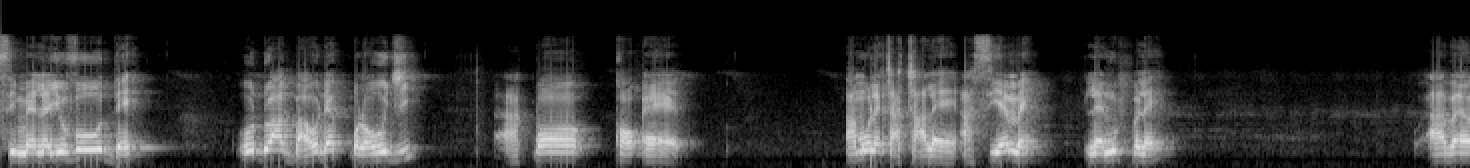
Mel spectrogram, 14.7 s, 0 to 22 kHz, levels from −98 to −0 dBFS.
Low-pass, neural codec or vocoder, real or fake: 9.9 kHz; none; real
